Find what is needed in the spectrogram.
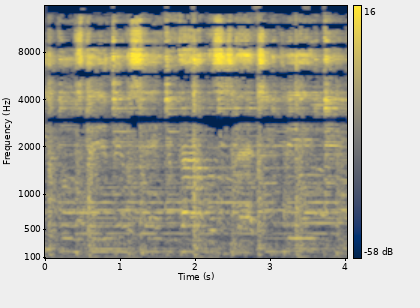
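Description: Live full-band rock music in an instrumental passage: electric guitars and drums with a bouzouki, and cymbal hits recurring through the passage.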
